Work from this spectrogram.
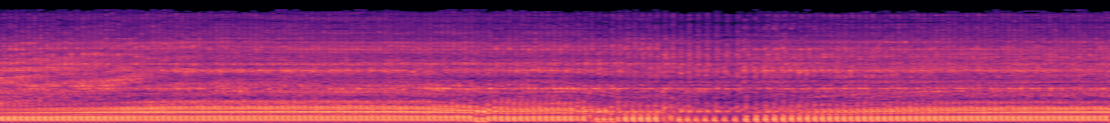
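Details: Small single-cylinder generator engine run on propane, on the ground: catches and settles into a steady, even buzz with no misses or knocks; runs clean on propane.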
